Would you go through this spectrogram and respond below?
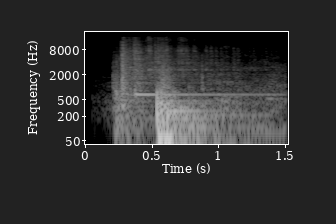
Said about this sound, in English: you're banging your head against our store window.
